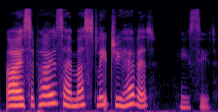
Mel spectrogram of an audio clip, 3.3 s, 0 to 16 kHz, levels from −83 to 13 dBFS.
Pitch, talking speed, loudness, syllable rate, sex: 235 Hz, 185 wpm, -18 LUFS, 4.4 syllables/s, female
